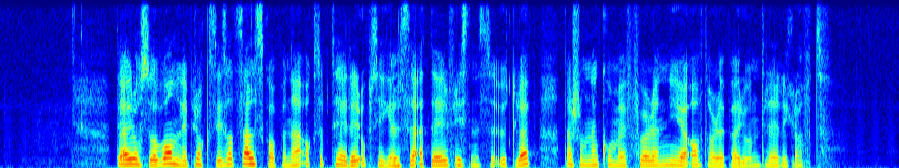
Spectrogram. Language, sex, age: Norwegian, female, 29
